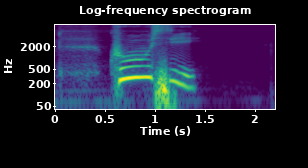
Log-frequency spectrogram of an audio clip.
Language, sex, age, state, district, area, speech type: Nepali, female, 45-60, West Bengal, Darjeeling, rural, read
